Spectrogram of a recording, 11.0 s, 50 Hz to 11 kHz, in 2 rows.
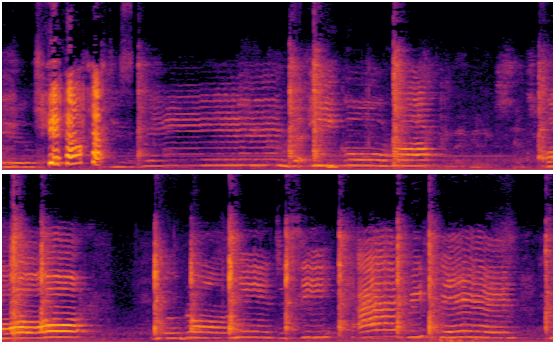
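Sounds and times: child singing: 0.0 - 0.4, 1.0 - 4.4, 5.4 - 6.4, 7.0 - 11.0.

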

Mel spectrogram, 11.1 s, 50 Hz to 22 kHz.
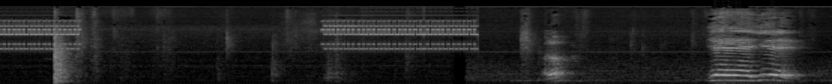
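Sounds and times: phone ringing high trill: 0.0 - 1.1, 4.3 - 6.4.

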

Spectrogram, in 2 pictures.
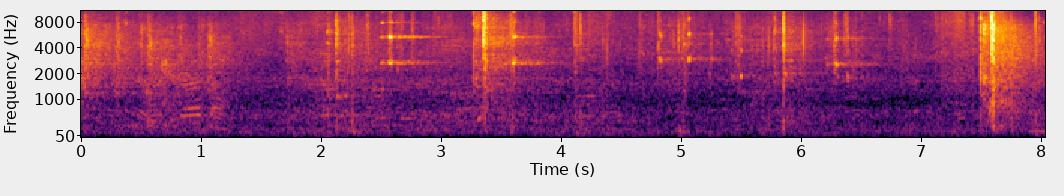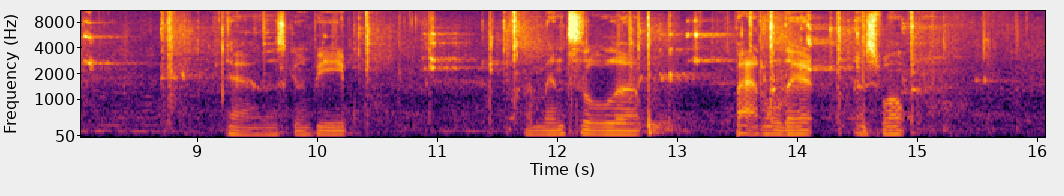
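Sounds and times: shoes squeaking on court: 2.1 - 3.9, 4.7 - 6.7, 10.8 - 11.4, 12.6 - 15.8.

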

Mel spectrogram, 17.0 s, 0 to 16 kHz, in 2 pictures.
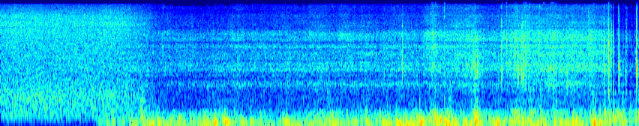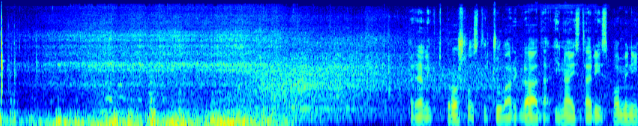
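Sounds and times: rapids rushing: 0.0 - 17.0
wind buffeting microphone: 1.3 - 17.0.

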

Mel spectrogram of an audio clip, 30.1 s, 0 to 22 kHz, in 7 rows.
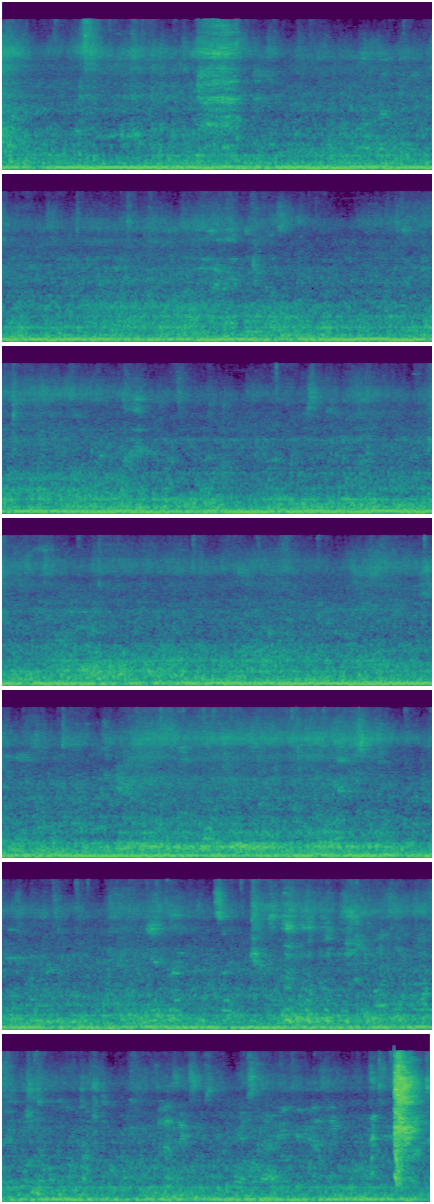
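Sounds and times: moving train rumble: 0.0 - 30.0.

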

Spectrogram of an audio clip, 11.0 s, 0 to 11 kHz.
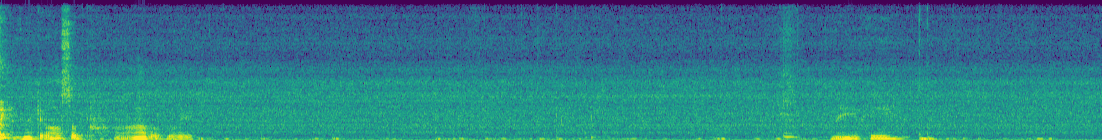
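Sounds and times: person mumbling: 0.0 - 0.4
faint steady hiss: 0.0 - 11.0.

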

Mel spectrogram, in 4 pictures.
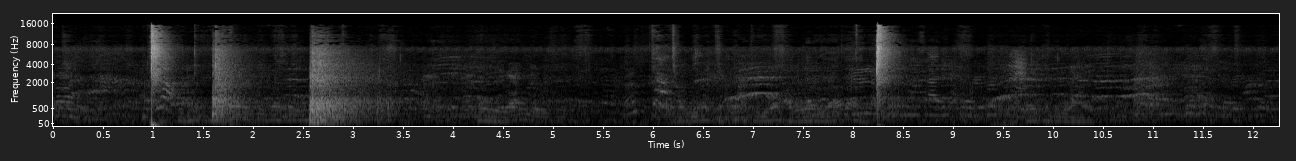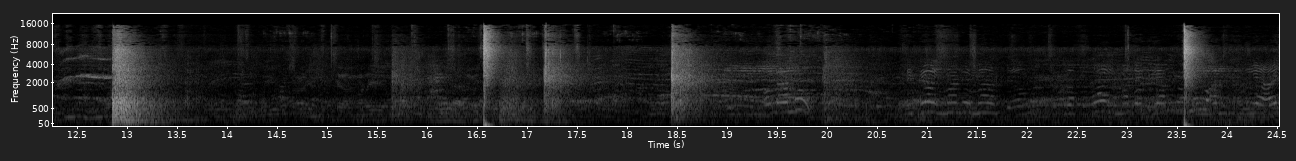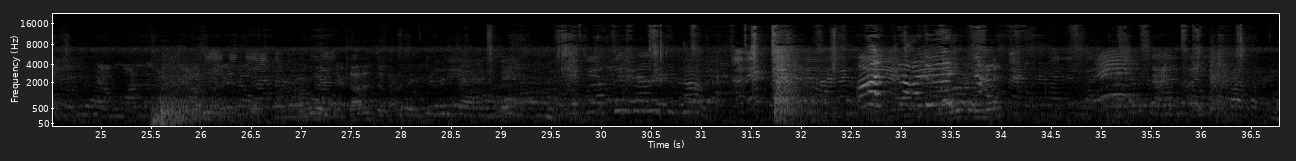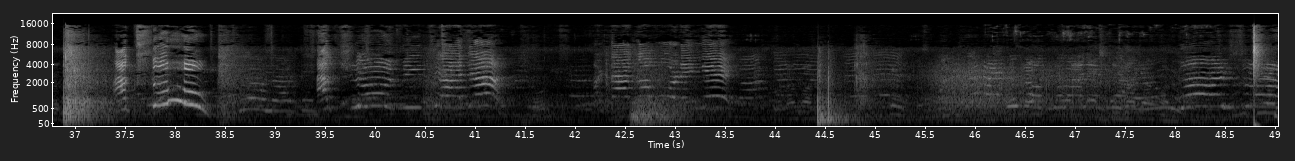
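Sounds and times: children shouting and chattering: 0.0 - 49.0
faint background voices: 0.0 - 49.0
sharp loud crack: 1.0 - 1.9, 2.6 - 3.4, 8.2 - 8.5, 12.8 - 13.7, 36.9 - 37.4
sharp bangs: 2.6 - 3.4, 12.8 - 13.7, 36.9 - 37.4, 44.4 - 47.4.

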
